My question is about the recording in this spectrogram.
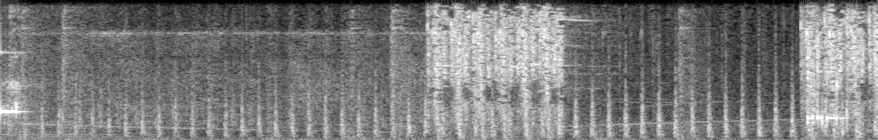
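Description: Rapid automatic gunfire in a shooter video game, with fast repeated shots running in continuous bursts throughout and a few sharper, brighter cracks standing out near the middle and end.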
